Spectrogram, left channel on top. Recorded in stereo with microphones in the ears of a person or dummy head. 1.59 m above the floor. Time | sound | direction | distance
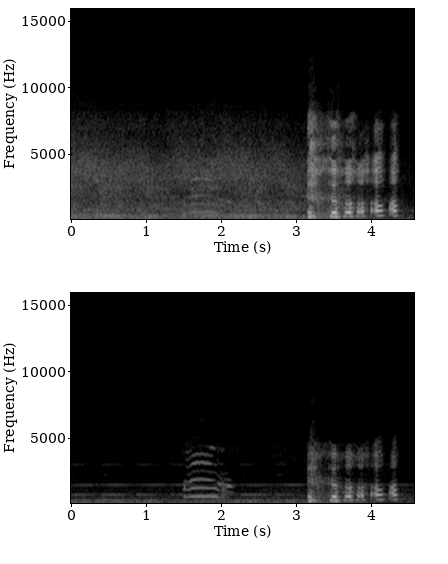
1.5 | a cat meowing | 25° right (ahead or behind) | ?
3.1 | laughter | 85° left | ?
